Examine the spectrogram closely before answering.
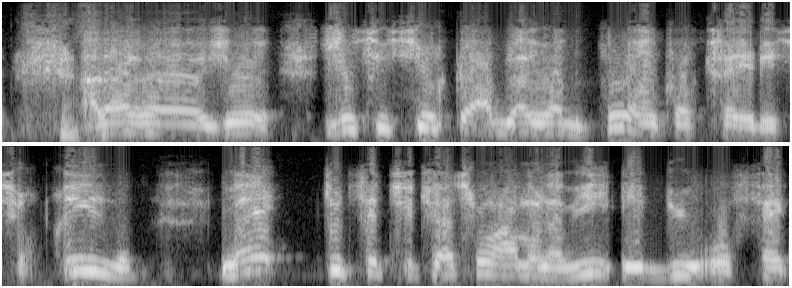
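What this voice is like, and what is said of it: Belgian-sounding French accent. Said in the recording (French): “on m'attribue souvent un accent belge”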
